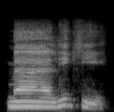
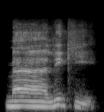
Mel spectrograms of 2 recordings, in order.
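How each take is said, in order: First: One vowel is clearly lengthened. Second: One vowel is clearly lengthened.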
